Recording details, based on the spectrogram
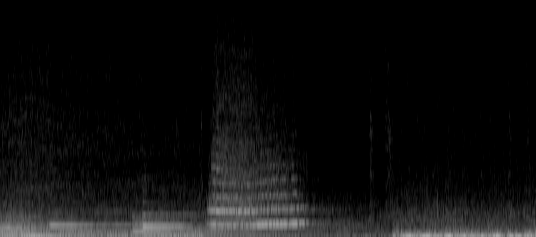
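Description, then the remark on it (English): A dented, dirty car's engine revs up, climbing in pitch, as it speeds toward a man in a parking lot, then brakes hard with a loud, high tire screech that cuts off abruptly, followed by a steady low rumble. “Suddenly, Rob's car speeds towards him, then brakes abruptly.”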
